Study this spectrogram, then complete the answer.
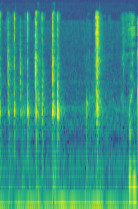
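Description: Computer keyboard keys, Shift and arrows, tapped in a rapid irregular run of crisp clicks up close, then a pause and a couple more presses near the end.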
